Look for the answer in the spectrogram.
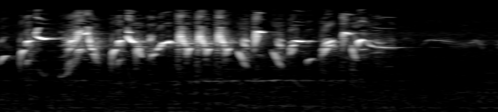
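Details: European goldfinch giving its distinctive song: a rapid, unbroken twitter of bright chirps and short trills, high-pitched and fast, fading out after two seconds.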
